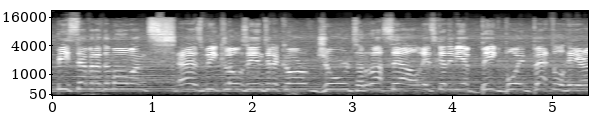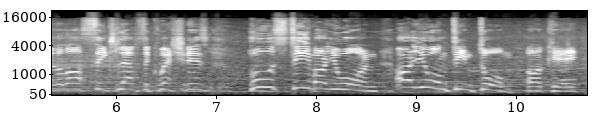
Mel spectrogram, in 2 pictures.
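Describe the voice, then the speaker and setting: High-voiced joking young man streaming a race. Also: normal speed, over music. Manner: joking, chatty, greets viewers. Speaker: game streamer. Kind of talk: live racing game commentary and chat. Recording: game engine noise behind voice. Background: racing car engine sounds.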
